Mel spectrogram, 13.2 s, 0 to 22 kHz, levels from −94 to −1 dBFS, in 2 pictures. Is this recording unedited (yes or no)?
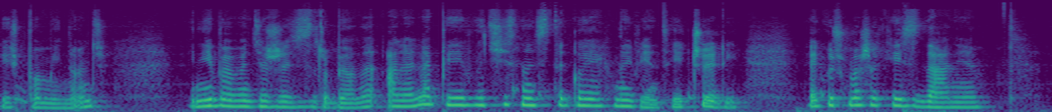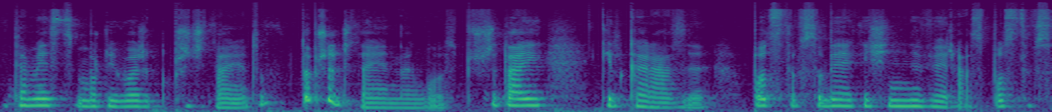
yes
